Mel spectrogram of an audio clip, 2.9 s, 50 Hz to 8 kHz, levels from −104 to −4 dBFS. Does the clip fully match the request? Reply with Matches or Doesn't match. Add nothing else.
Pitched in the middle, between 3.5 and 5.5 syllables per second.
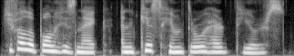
Doesn't match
